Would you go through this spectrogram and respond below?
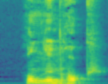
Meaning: doghouse, kennel
- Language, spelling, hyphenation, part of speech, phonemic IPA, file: Dutch, hondenhok, hon‧den‧hok, noun, /ˈɦɔn.də(n)ˌɦɔk/, Nl-hondenhok.ogg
